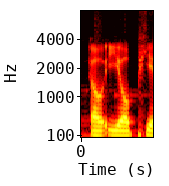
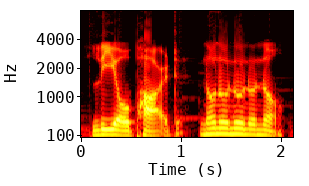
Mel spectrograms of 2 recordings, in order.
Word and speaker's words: leopard: 那英文同样是用 Leopard 这个字，我弄了半天我一直没发音给你听。好，怎么念？不念作 Leopard？No。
